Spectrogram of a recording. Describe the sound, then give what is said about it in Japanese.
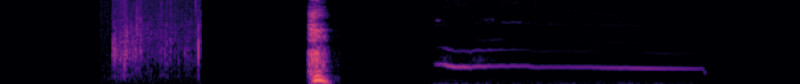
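A brief rustling scrape and a sharp knock, then a cat lets out a single long, drawn-out yowl that holds steady for over a second before cutting off. No one speaks. “猫であった”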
